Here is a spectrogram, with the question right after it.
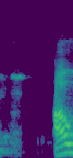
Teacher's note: ఈ ఔకాని పలకాల అంటే కంఠము ఓష్టం అంటే కంఠంతో పాటు ఓష్ట అంటే పెదులు కూడా సహాయం కావాలి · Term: కంఠ్యోష్టవౌ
